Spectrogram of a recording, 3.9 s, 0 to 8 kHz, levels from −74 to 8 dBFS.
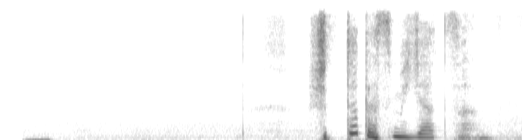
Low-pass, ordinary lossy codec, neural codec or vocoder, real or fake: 7.2 kHz; none; codec, 16 kHz, 0.5 kbps, FunCodec, trained on LibriTTS, 25 frames a second; fake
